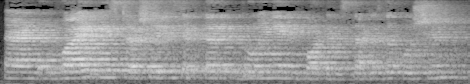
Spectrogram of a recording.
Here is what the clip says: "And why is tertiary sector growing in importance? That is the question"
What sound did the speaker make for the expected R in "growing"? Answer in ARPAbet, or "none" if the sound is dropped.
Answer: R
